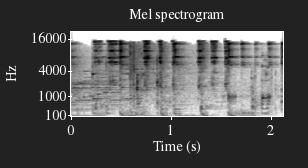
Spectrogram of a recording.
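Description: Background music: an upbeat track with a regular beat of deep drum hits that drop in pitch, and sharp percussion on top.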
